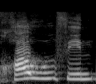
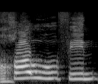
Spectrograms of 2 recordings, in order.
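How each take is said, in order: The two takes are said the same way.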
